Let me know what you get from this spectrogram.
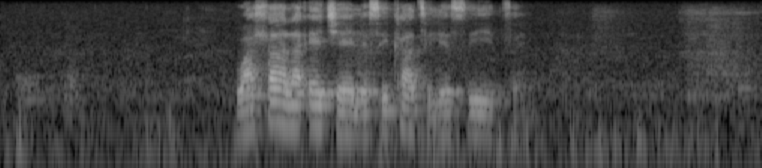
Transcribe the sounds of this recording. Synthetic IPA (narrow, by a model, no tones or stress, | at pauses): waɬalaʔɛd̥ʒ̥ʱɛlɛsikʰatʰilesiːd̥d͡z̥ʱɛ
